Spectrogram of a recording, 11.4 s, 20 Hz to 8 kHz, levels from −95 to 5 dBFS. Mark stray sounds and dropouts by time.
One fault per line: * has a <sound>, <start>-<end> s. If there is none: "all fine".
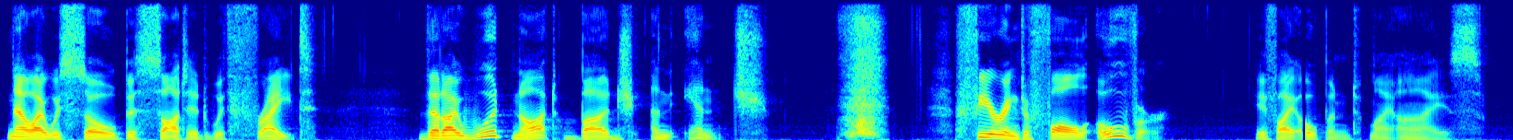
* has a sniff, 6.3-6.7 s
* has a dropout, 9.8-9.8 s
